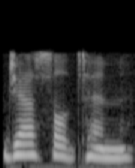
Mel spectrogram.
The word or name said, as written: Jesselton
